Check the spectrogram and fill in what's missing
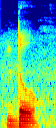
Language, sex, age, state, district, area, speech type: Hindi, male, 30-45, Madhya Pradesh, Harda, urban, read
